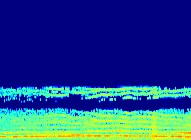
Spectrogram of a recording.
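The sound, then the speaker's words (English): A steady wailing siren holds a long, slowly rising tone with bright overtones, loud and continuous over a faint background hiss, with no one speaking. “When I first heard the wailing sirens, I thought, accident, fire.”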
